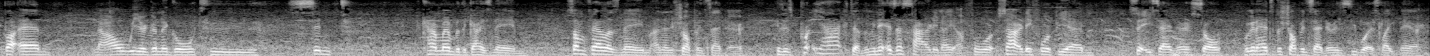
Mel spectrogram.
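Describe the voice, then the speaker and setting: Fairly high in pitch and fairly quick, a young man from Scotland narrates his travel vlog casually, rambling through his day trip with the occasional swear. The setting is outdoors, in a windy coastal town and city streets, and the phone recording is noisy.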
